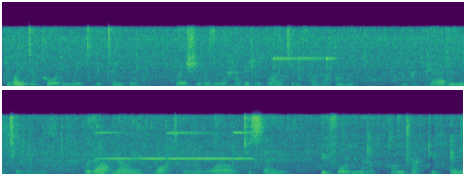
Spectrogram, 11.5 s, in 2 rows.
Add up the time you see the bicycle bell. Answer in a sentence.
You can hear the bicycle bell for 3 seconds altogether.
